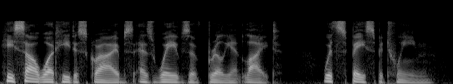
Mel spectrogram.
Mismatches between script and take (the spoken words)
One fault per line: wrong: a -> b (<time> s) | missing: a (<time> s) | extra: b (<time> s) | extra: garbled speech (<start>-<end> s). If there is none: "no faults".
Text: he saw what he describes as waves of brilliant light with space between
no faults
